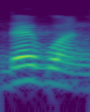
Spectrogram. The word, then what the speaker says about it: Devuan: Debian uh the system dev one you can address it with uh just dev uh d-1 so it's pronounced exactly as it sounds uh dev one if you go dev-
